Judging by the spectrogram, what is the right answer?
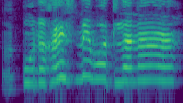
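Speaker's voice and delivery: high, loud pleading cry; desperate shout. Acted. Wife shouts at husband and mother-in-law to stop, desperate. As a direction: shout them into silence.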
